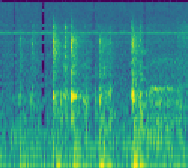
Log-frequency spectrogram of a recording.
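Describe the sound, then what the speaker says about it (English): A handful of separate keystrokes tap on a computer keyboard as a word is typed, close, crisp clicks spaced unevenly across a quiet room with a faint steady background whine. "I'm just going to type in aileron"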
